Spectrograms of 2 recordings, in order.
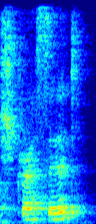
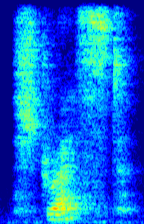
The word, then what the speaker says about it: stressed: With our next set of words, the problem comes at the end because it should be a T sound, not an extra syllable. Let me show you what I mean. So we've got watched, not watched, watched. And stressed, not stressed, stressed. And then stopped, not stopped, stopped.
